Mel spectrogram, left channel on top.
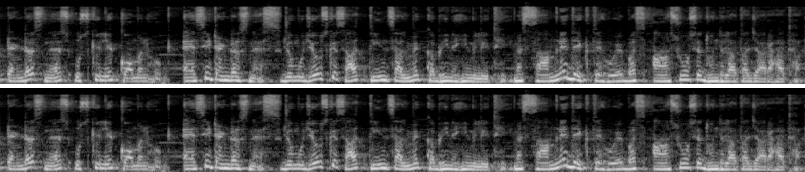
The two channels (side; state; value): both; identical; correlation 1.00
